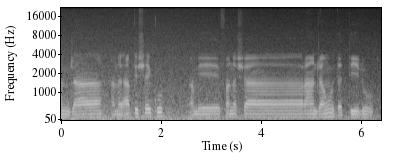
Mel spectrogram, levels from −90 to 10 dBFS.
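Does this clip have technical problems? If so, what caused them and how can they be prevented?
No, this clip has no technical problems, so there is nothing to prevent.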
